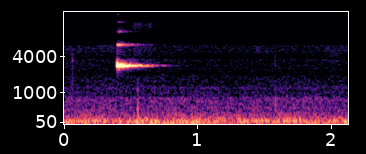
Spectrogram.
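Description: A single short, high-pitched ding that fades out within half a second, over faint low room noise.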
